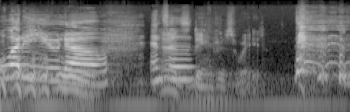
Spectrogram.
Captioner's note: chuckles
